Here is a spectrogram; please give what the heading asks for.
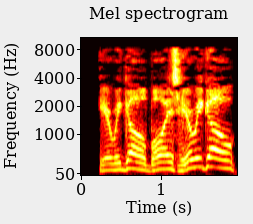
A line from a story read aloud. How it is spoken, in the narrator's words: Cooper shouted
